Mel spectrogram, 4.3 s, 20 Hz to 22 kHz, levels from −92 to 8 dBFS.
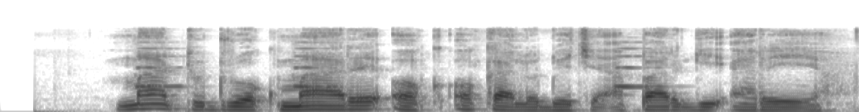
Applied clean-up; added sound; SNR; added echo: none; Wind instrument, woodwind instrument; 13 dB; none.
